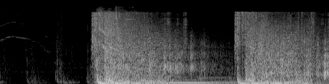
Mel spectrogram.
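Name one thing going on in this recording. Gunshots fire in loud, rapid bursts close by.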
